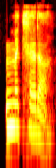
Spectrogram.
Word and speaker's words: Makeda: And my sister Kida, what you if I'm pronouncing your name correctly, is it Keda or Kida? Makeda. Makeda. I said Keda.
